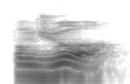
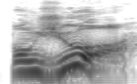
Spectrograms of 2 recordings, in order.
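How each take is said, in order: First: "Bonjour" again, softer, a muttered afterthought; softer echo. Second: Mock French greeting. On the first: Pretend. Streamer echoing his own greeting, softer and under his breath. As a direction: repeat "Bonjour" softly to yourself. Repeats greeting softly to himself. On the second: Streamer greeting the French side, a light mock French hello. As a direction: toss out "Bonjour" like a cheeky Frenchman.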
